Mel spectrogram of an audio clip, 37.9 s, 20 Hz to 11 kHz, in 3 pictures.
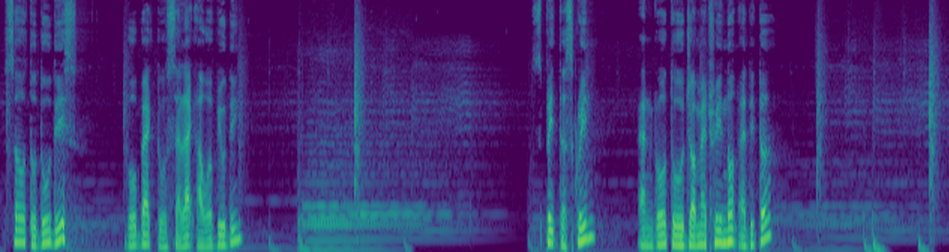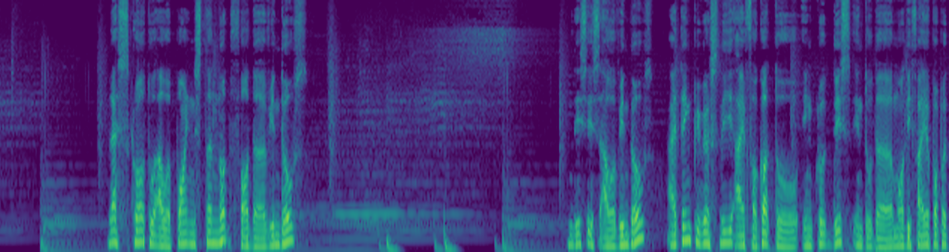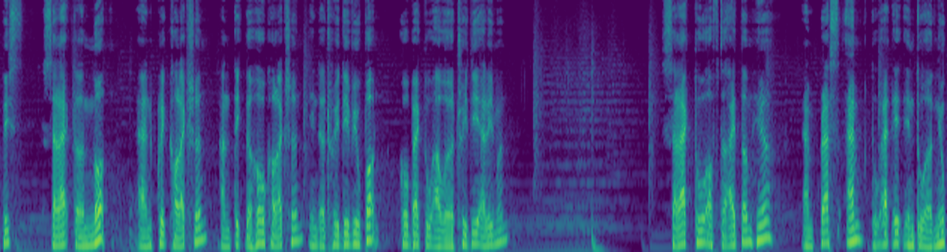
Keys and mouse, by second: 0.9 click, 1.3 click, 1.3 middle click, 1.5 click, 1.8 shift+middle drag, 2.7 shift+middle drag, 4.6 click, 5.2 click, 6.7 click, 7.4 click, 7.8 click, 8.0 click, 8.2 click, 11.0 middle click, 11.4 middle click, 13.0 click, 13.7-15.5 middle drag, 15.8 middle click, 16.7 middle click, 18.3 click, 19.4 m, 19.8 m, 20.0-21.3 drag, 25.7 click, 26.3 click, 27.1 click, 28.9 click, 30.7-31.2 middle drag, 31.4-31.8 shift+middle drag, 32.3 shift+middle drag, 32.6 shift+b, 35.3 shift+click, 36.5 m.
